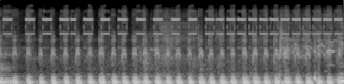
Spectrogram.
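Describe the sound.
A time bomb alarm goes off as a game sound effect: rapid, evenly pulsing electronic beeps with a bright ringing tone, loud and steady throughout without a break.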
